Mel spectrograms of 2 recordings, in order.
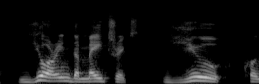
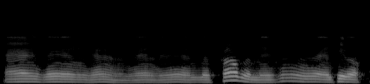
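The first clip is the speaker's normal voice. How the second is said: much softer, halting uh uh before the problem is; hesitant mumbling; 5 semitones lower, 11 dB quieter than usual. Shown as a demonstration. Nervous presenter stalling before investors, soft and halting. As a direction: trail in weakly with no confidence. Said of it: "You don't go".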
